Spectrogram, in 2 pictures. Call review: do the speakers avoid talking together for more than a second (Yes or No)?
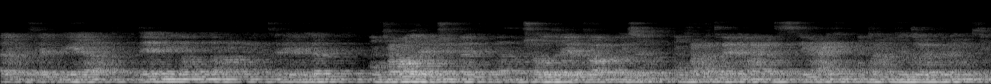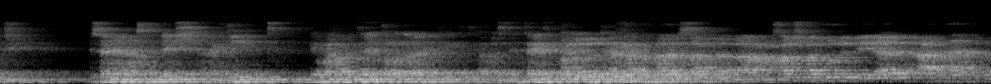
No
